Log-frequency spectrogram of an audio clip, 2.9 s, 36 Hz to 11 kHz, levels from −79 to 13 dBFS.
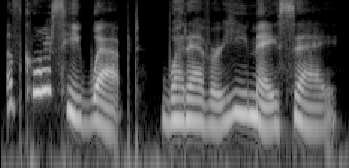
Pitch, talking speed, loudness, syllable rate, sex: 210 Hz, 145 wpm, -17 LUFS, 4.2 syllables/s, female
